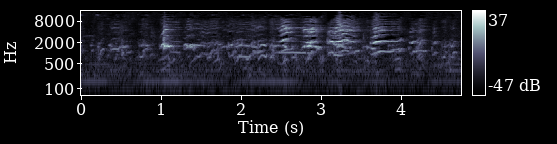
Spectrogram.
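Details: Kuvasz puppies from a 2013 litter feeding on raw food give high whining whimpers and sharp yips that rise and fall, overlapping and growing louder midway, over a steady low hum.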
